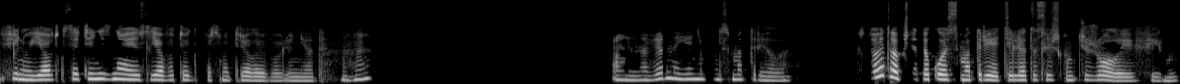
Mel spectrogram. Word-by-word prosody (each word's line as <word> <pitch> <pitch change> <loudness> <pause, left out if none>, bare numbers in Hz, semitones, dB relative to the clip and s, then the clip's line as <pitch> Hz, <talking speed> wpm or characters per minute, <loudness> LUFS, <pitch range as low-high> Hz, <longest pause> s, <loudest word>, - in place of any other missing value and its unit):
фильм, 255 -5 +2
я 215 +1 +5
вот 220 - -1
кстати, 245 -1 -2
не 250 0 +6
знаю, 240 -2 +4
если 220 0 -2
я 215 -1 +5
в 205 - -8
итоге 210 -3 -5
посмотрела 190 -1 -5
его 175 -1 -4
или 175 - -9
нет. 175 -1 -6 0.2
Мгм. 220 +6 -3 2.4
Ам. 215 -1 -3
Наверное 255 +7 0
я 245 0 +1
не 245 0 +1
не 235 - -8
смотрела. 195 -6 -7 0.6
Стоит 360 +7 +2
вообще 285 -6 +6
такое 235 -1 +5
смотреть 210 -3 0
или 205 0 +2
это 205 +1 -2
слишком 210 -2 -7
тяжелые 200 -7 0
фильм? 170 0 -11
215 Hz, 155 wpm, -24 LUFS, 190-235 Hz, 2.4 s, не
